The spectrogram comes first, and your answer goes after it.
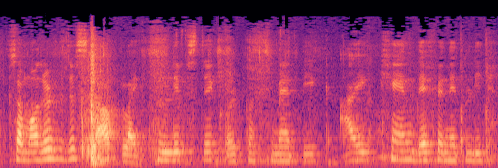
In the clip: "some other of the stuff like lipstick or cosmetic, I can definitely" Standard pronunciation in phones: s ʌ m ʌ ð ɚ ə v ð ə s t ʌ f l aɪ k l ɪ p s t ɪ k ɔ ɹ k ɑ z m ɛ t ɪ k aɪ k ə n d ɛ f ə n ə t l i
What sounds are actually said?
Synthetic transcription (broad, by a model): s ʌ m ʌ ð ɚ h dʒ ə s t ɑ p l aɪ k l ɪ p s t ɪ k ɔ ɹ k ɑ s m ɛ t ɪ k aɪ k ə n d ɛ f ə n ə t l i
